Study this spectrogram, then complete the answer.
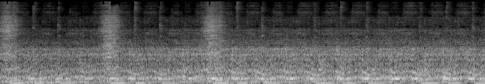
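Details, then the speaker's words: Farmall 650 tractor that has sat a long time, with fuel and spark confirmed: rhythmic starter cranking about once a second with occasional firing puffs and a little exhaust. It tries to catch but never runs on its own before the battery dies. "We got gas here. Let's see. Yep. Okay, we got gas there. We know we got spark. We got a little bit of exhaust."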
